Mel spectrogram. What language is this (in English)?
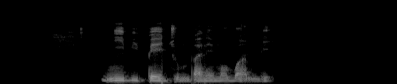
Duala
